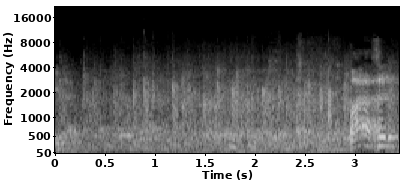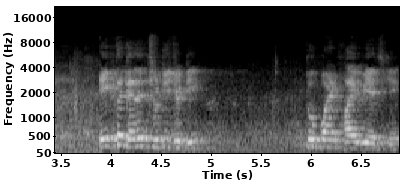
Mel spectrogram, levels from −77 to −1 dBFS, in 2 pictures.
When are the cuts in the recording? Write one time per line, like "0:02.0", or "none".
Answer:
none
